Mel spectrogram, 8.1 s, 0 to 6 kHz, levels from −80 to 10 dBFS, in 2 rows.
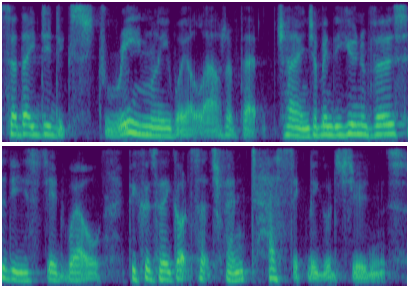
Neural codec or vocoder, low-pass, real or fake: none; 5.4 kHz; real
